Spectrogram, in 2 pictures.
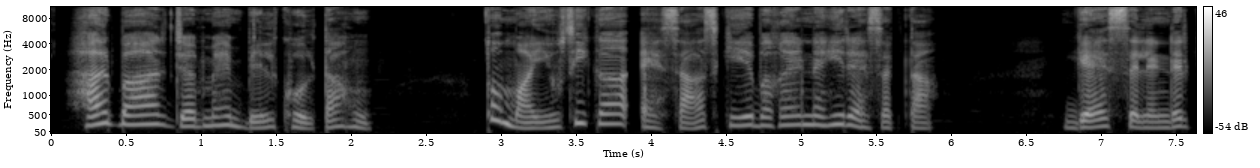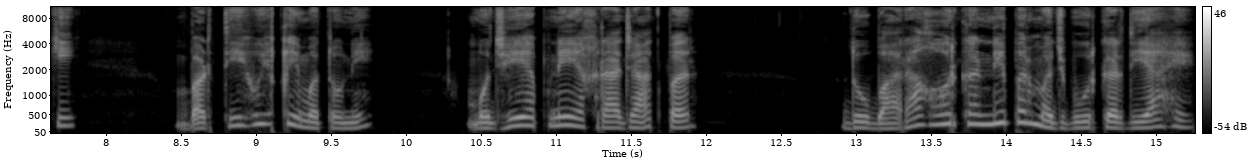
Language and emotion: Urdu, sad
